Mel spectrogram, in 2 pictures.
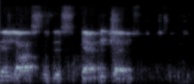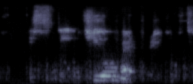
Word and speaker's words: stoichiometry: एक हम कर चुके हैं molar energetic number and second and last is this chemical stoichiometry. First O is sign. बनता है pronunciation stoichiometry.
